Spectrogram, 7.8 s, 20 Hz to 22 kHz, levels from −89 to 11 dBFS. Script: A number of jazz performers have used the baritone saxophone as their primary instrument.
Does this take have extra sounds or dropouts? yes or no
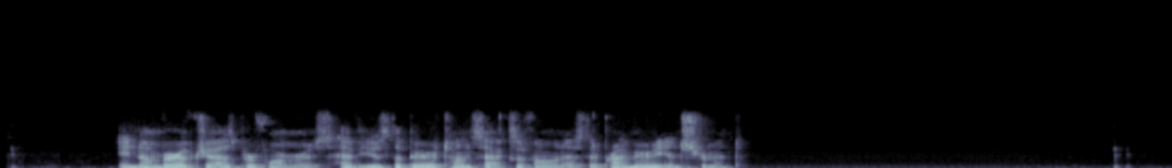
no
